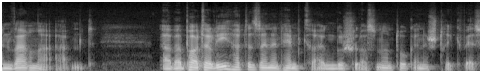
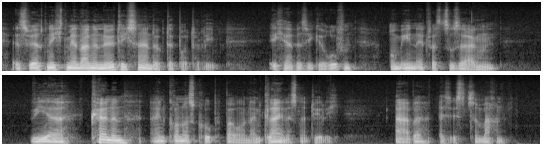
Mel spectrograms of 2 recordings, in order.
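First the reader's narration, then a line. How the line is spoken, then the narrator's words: Trembling voice. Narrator (German): Foster, der im Unterhemd vor ihm stand, sagte mit zitternder Stimme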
